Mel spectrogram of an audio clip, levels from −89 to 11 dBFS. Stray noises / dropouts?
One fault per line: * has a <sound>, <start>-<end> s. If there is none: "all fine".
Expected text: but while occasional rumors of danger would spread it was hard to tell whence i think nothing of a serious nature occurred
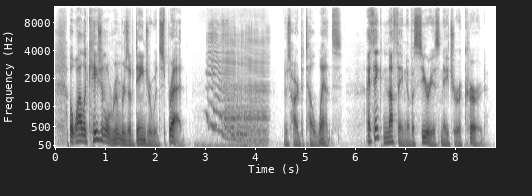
* has a squeak, 2.8-4.3 s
